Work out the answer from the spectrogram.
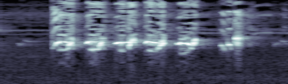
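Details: Oriental magpie-robin answering another bird within seconds and singing hard: six loud, bright, ringing phrases in a row, each a short burst of high whistled and rasping notes, on a quiet background.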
